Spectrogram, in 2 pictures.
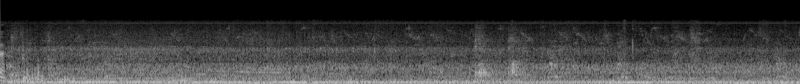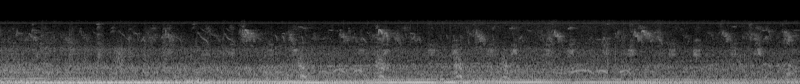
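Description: Birds calling in many short, high chirps over a steady low rumble.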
